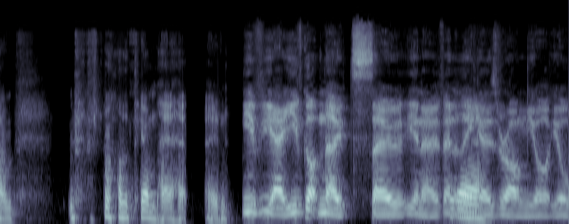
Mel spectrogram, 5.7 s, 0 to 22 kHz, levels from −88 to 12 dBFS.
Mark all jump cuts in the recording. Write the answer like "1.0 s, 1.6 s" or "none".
2.5 s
